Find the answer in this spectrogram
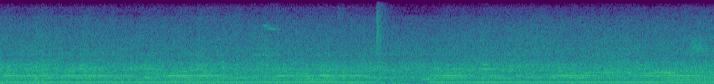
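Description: Passenger train running, heard from inside the coach as a steady rumble. A long, steady horn tone sounds over it, breaks off briefly just under four seconds in, then sounds again.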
